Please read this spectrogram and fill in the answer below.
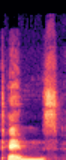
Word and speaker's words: Thames: Simply put, the river's name has always been pronounced Thames. Has always been pronounced Thames with a simple T sound.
